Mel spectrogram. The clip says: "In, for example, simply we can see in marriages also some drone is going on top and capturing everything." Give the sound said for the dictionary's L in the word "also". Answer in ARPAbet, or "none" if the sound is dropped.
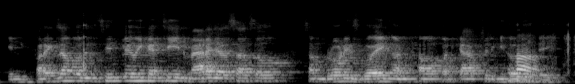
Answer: none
